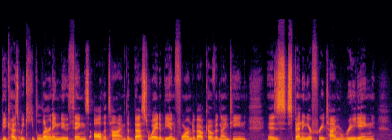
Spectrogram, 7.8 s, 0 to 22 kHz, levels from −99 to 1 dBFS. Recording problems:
none

